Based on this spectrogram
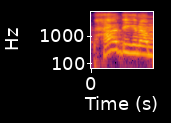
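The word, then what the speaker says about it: farthing: 그 여기서 파딩이란 말은 뭐냐면 어이 파싱이라고도 표현하는데 보통 파딩 이렇게 표 발음을 하는게 좋겠습니다.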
